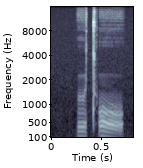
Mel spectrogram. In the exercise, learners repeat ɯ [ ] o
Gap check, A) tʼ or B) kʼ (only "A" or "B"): A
